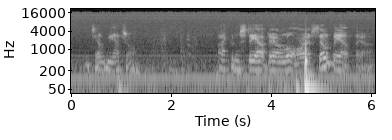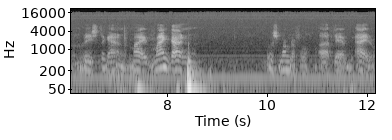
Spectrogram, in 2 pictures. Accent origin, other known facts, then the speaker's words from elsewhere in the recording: Denmark; now in United States; I'm not ashamed of being Danish. I don't. But if they tell me I'm not American, that hurts my feeling because I'm a true American.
